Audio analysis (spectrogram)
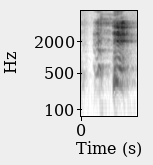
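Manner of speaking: high burst of laughter; short laugh. Real, not acted. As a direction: laugh out loud.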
